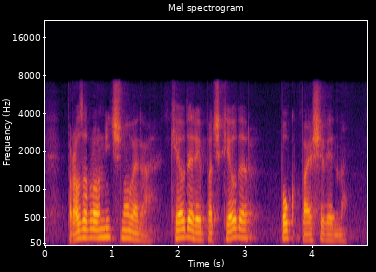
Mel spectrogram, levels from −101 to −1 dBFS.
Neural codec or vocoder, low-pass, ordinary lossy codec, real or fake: codec, 16 kHz, 0.8 kbps, ZipCodec; 7.2 kHz; none; fake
